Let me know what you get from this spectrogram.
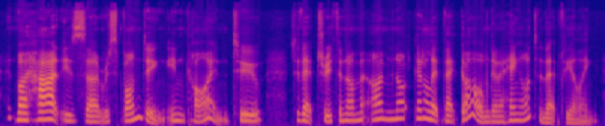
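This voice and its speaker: A woman leads a reflective spiritual discussion in a smooth, clear voice at a middling pitch. She is encouraging and reassuring, talking things through in thoughtful phrases. The sound is dry and close. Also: no room sound. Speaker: study group host.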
